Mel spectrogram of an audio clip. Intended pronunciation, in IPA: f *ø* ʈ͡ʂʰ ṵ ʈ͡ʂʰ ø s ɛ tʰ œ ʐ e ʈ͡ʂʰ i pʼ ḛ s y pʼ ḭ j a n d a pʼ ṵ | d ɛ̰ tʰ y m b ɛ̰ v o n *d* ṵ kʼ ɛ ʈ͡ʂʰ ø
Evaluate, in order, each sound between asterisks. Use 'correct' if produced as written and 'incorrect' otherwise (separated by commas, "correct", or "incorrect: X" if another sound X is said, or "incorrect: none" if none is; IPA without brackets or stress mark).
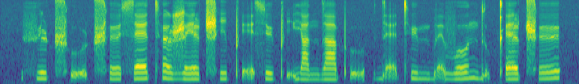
incorrect: y, correct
